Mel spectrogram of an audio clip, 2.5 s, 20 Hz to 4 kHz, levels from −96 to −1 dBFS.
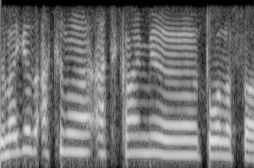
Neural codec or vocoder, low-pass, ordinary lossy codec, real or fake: none; 3.6 kHz; none; real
